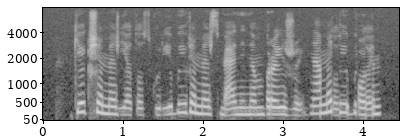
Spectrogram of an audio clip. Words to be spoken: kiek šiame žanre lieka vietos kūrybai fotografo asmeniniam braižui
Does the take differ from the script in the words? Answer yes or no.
yes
